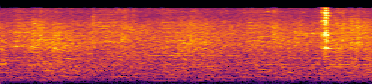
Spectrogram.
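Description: Steady background noise of a busy market stall, an even rumbling hiss with no distinct knocks.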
